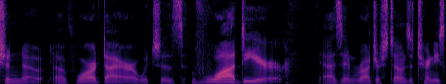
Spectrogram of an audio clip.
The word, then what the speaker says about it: voir dire: Voir dire, got it.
